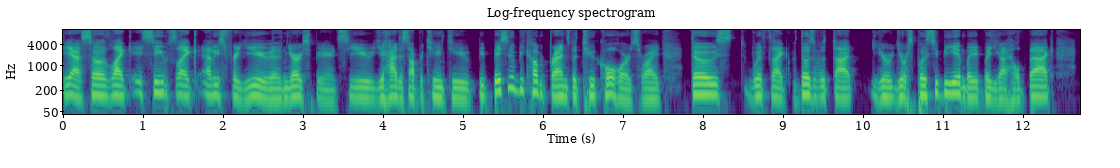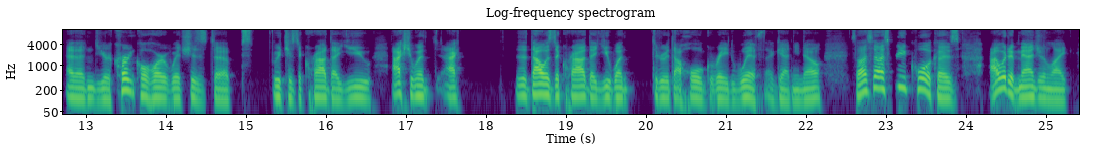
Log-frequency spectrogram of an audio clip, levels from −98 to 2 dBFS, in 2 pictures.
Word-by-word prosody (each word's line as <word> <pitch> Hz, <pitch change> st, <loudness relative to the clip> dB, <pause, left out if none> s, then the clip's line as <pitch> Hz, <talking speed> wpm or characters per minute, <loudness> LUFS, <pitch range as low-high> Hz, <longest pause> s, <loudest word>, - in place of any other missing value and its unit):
Yeah, 145 Hz, -3 st, +5 dB
so, 145 Hz, +3 st, +3 dB
like, 145 Hz, +6 st, +3 dB
it 175 Hz, -3 st, -6 dB
seems 170 Hz, -5 st, -1 dB
like, 145 Hz, -3 st, +2 dB
at 145 Hz, -1 st, -1 dB
least 145 Hz, -2 st, -3 dB
for 135 Hz, -, -2 dB
you 125 Hz, +1 st, +1 dB
and 115 Hz, 0 st, -1 dB
in 120 Hz, -, -1 dB
your 135 Hz, +2 st, +4 dB
experience, 105 Hz, -6 st, -7 dB
you 125 Hz, -1 st, -1 dB
you 120 Hz, +2 st, -2 dB
had 130 Hz, 0 st, +2 dB
this 115 Hz, -, -3 dB
opportunity 130 Hz, -2 st, -1 dB, 0.3 s
to -, -, -8 dB
be 140 Hz, -, -2 dB
basically 190 Hz, -, +2 dB
become 185 Hz, -5 st, 0 dB
friends 135 Hz, -1 st, +4 dB
with 130 Hz, -, -2 dB
2 140 Hz, -1 st, -2 dB
cohorts, 125 Hz, -9 st, 0 dB
right? 115 Hz, -1 st, -1 dB, 0.3 s
Those 155 Hz, -2 st, +5 dB, 0.2 s
with, 140 Hz, +2 st, -2 dB
like 125 Hz, -5 st, +1 dB
those 130 Hz, +6 st, +2 dB
with 130 Hz, 0 st, -6 dB
that 120 Hz, -1 st, +3 dB, 0.2 s
you're 130 Hz, -3 st, -1 dB
you're 125 Hz, +1 st, 0 dB
supposed 140 Hz, +5 st, 0 dB
to 170 Hz, -, -1 dB
be 165 Hz, +2 st, +3 dB
in, 160 Hz, -, +3 dB
but 120 Hz, +1 st, +1 dB
you 125 Hz, -, 0 dB
but 130 Hz, -2 st, -1 dB
you 110 Hz, -, -5 dB
got 115 Hz, -, 0 dB
held 110 Hz, -3 st, -6 dB
back, 135 Hz, -1 st, +4 dB, 0.3 s
and 125 Hz, -1 st, 0 dB
then 120 Hz, 0 st, -2 dB
your 110 Hz, +1 st, -3 dB
current 205 Hz, -, +3 dB
cohort, 125 Hz, -4 st, +1 dB
which 120 Hz, +1 st, -4 dB
is 105 Hz, -6 st, -4 dB
the 110 Hz, -3 st, -3 dB
ps -, -, -5 dB, 0.3 s
which 135 Hz, -2 st, -2 dB
is 120 Hz, -, -4 dB
the -, -, -6 dB
crowd 125 Hz, -3 st, 0 dB
that 115 Hz, -2 st, -1 dB
you 120 Hz, +2 st, -3 dB, 0.3 s
actually 155 Hz, -4 st, +1 dB
went 140 Hz, -1 st, 0 dB, 0.2 s
ac 125 Hz, -2 st, +1 dB, 0.7 s
that 145 Hz, -1 st, -3 dB
that 155 Hz, -1 st, +7 dB
was 155 Hz, -2 st, +5 dB
the 140 Hz, -, 0 dB
crowd 135 Hz, -1 st, +2 dB
that 125 Hz, -2 st, -1 dB
you 125 Hz, +3 st, -2 dB
went 125 Hz, -3 st, -1 dB, 0.3 s
through 125 Hz, -2 st, -2 dB
that -, -, -2 dB
whole 125 Hz, -2 st, -1 dB
grade 110 Hz, +1 st, -3 dB
with, 115 Hz, -1 st, -1 dB
again, 110 Hz, -1 st, -6 dB
you 105 Hz, -, -4 dB
know? 115 Hz, +3 st, -2 dB, 0.3 s
So, -, -, -1 dB
that's 185 Hz, 0 st, +3 dB
a -, -, +5 dB
that's 230 Hz, -1 st, +5 dB
pretty 245 Hz, -1 st, -2 dB
cool 225 Hz, -2 st, +3 dB
'cause 120 Hz, -4 st, -1 dB, 0.4 s
I -, -, +4 dB
would 235 Hz, +2 st, +5 dB
imagine, 125 Hz, -2 st, +2 dB
like, 110 Hz, -1 st, -2 dB
130 Hz, 215 wpm, -25 LUFS, 115-145 Hz, 0.7 s, that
